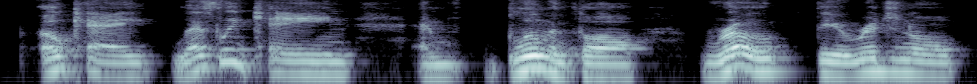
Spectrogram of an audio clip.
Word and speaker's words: Kean: The lady spells her name K EN. That's keen to me. But no, she wants people to say Kain cuz she wants to be different. Okay. Leslie Kaine and Blumenthal wrote the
